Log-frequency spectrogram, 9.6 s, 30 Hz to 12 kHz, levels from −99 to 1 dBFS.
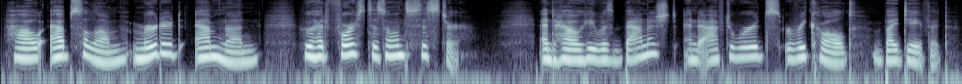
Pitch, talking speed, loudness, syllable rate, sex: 190 Hz, 125 wpm, -18 LUFS, 4.3 syllables/s, female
